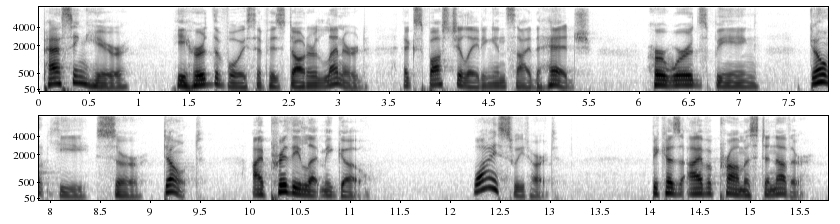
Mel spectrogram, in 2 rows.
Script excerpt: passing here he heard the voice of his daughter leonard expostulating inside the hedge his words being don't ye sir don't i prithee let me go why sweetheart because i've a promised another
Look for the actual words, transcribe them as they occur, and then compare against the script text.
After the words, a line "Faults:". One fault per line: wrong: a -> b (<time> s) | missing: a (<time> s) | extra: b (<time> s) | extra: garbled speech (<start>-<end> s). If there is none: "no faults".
passing here he heard the voice of his daughter leonard expostulating inside the hedge her words being don't ye sir don't i prithee let me go why sweetheart because i've a promised another
Faults:
wrong: his -> her (6.1 s)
